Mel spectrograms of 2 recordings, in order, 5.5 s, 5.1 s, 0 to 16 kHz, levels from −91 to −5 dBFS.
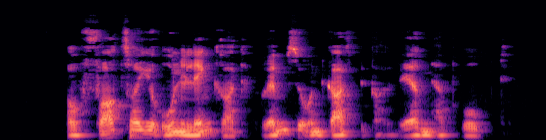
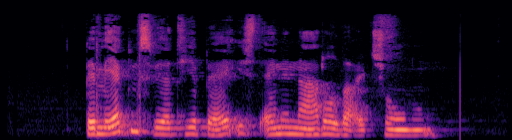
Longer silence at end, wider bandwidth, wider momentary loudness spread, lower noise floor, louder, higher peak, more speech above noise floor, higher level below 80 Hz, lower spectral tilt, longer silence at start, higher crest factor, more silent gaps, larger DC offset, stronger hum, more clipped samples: about the same, 0.65 s vs 0.75 s; second, 7.6 kHz vs 11.5 kHz; first, 13 LU vs 9 LU; first, -84 dBFS vs -75 dBFS; first, -26 LUFS vs -31 LUFS; first, -6 dBFS vs -14 dBFS; first, 58 dB vs 45 dB; first, -62 dBFS vs -82 dBFS; about the same, -6 dB/octave vs -5 dB/octave; second, 0.7 s vs 0.85 s; about the same, 22 dB vs 18 dB; neither; neither; neither; neither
